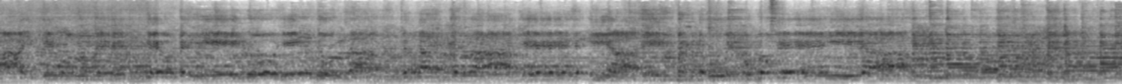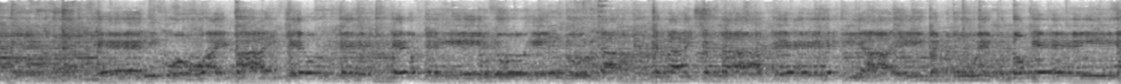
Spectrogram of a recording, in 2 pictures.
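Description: Live band playing a song: a man singing into a microphone over several strummed acoustic guitars.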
